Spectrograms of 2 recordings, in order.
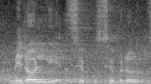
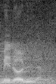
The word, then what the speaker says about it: Merolla: Merolia. ¿Cómo se pronuncia? Merolia. Merolia. Sí, Merolia. Igual en italiano, como es italiano, es Merola.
